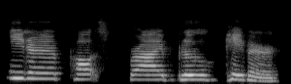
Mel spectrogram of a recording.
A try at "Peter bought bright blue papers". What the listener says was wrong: Yeah, watch the bought. So bought, Peter bought bright blue papers.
